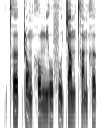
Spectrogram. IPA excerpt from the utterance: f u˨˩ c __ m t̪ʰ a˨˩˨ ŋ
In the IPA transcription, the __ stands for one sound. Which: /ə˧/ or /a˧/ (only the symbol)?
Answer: a˧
